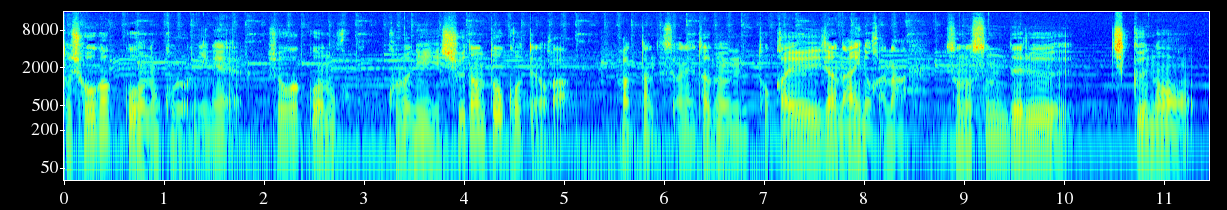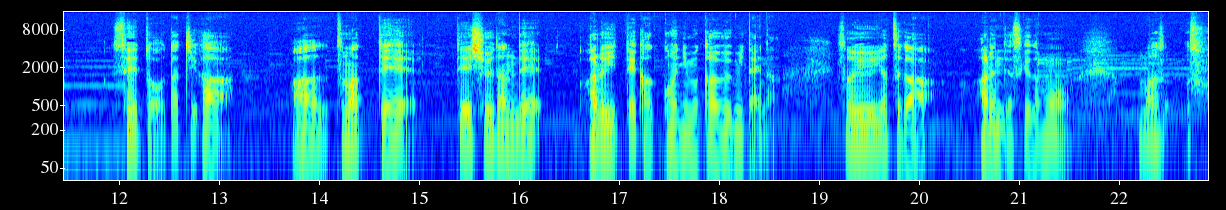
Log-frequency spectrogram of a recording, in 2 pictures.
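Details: Man with a stutter since about age 2, which he attributes to childhood stress; he was a sickly child who was often hospitalized; stuttering.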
